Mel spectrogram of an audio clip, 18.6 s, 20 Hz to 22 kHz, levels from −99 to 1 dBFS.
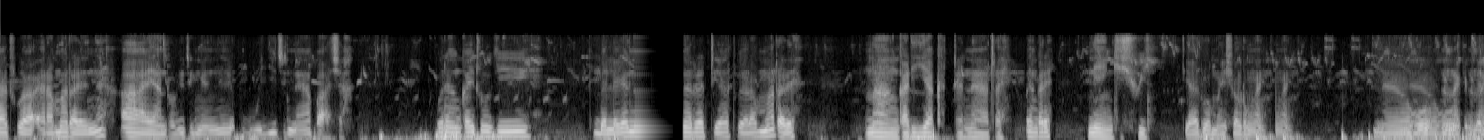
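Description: Call audio freeze, 7.94 to 8.56 s: the speech stops and the last sound is carried on as a fading buzz for about 0.6 s, the final 0.22 s of it silent. The likely cause is packets held up in transit, so the jitter buffer ran dry and the receiver improvised until they arrived. The speech then resumes exactly where it left off. Nothing is lost, but the stream now runs about 0.6 s later than before.

Skip ahead, 8.82 to 8.85 s: playback jumps forward with almost no gap, and about a third of a second of speech is missing. The two sides are butted together in under 10 ms. Audio that was already queued behind the dropped stretch went straight out, which removes roughly half the delay the freeze had built up. It is heard as an abrupt splice.

Jitter buffer slow-down, 9.07 to 11.99 s: the speech plays at about 89% speed with its pitch unchanged. The receiver repeated single pitch periods and slivers of pauses over and over to rebuild its reserve, adding 334 ms in total. 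Vowels and gaps sound stretched and drawling, and the repeated cycles can give a faint warble.

Jitter buffer speed-up, 12.81 to 13.84 s and 14.24 to 15.61 s: the buffer held more than its target, so the receiver cut short pieces of one or a few pitch periods in quick succession, keeping the pitch. The first stretch runs at 150% and loses about half a second, sounding clearly rushed and clipped. The second runs at 106% and loses about 0.1 s, a milder hurry.

Doubled audio track, 15.95 s to the end: a second full-band copy of the speech enters abruptly, about 300 ms behind the original and about 5 dB quieter. It has no decay or room colour, which separates it from reverb. The likely cause is the same audio being captured again through a slower path and mixed back in. The result is a distinct, clean slapback echo on every syllable. Throughout, nothing is heard above 8 kHz, consistent with a wideband call codec.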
